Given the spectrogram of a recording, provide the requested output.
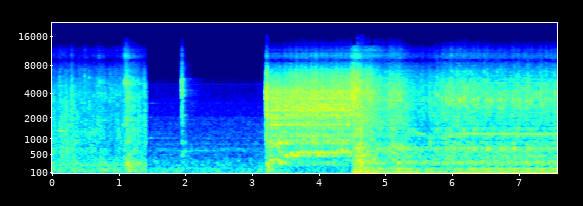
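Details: Chevy 1500 OBS truck swapped from 4.3 V6 to a 350 V8, with an ECM from a running 1992 350: after a short pause it fires promptly and settles into a smooth, steady idle with no misses; it starts and idles normally.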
